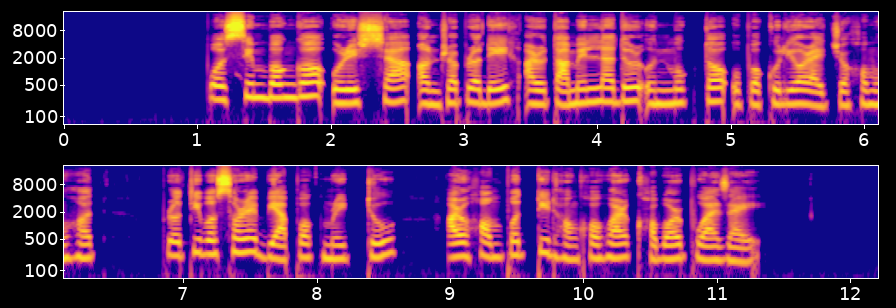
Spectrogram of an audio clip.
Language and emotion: Assamese, neutral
